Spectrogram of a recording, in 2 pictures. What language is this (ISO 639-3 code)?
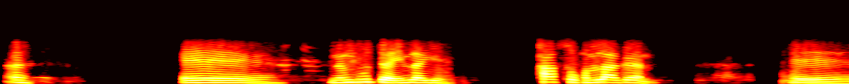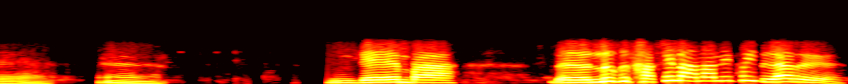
brx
